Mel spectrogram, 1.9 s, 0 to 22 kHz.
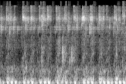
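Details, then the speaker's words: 1984 BMW R80RT airhead twin after cleaning rust from Bing carburetor float bowls and fixing float leak, idle raised slightly; even, steady low thump, no miss or stumble, balanced, no smoke: normal idle. "For right now, pop the idle up slightly, and sure sounds like it's balanced better. It ain't blowing no damn smoke out like it was the other day."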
